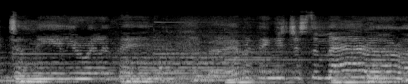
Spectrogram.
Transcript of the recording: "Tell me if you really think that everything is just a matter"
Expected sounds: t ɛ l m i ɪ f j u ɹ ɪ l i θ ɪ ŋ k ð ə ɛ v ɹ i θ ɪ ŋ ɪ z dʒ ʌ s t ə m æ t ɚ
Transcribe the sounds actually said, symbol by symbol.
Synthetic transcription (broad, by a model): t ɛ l m i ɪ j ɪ ɹ ɪ l i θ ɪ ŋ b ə ɛ v ɹ i θ ɪ ŋ ɪ z dʒ ʌ s t ə m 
